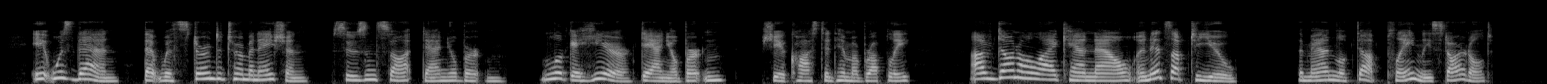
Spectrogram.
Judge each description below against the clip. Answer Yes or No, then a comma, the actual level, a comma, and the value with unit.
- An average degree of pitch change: No, wide, 5.8 semitones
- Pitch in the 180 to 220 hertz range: Yes, medium, 185 Hz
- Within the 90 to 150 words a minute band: Yes, average, 145 wpm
